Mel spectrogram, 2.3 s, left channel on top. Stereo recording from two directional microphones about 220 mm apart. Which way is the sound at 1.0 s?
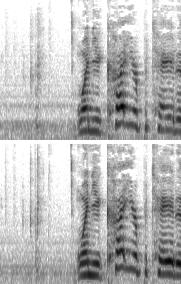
50° right (ahead or behind).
